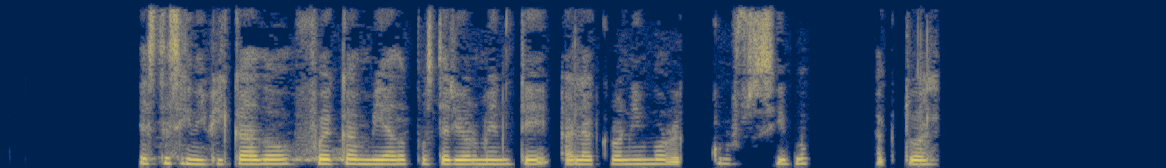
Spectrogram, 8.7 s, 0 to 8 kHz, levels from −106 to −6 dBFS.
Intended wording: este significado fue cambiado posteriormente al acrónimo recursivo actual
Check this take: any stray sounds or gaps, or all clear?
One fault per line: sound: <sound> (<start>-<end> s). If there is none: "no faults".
no faults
